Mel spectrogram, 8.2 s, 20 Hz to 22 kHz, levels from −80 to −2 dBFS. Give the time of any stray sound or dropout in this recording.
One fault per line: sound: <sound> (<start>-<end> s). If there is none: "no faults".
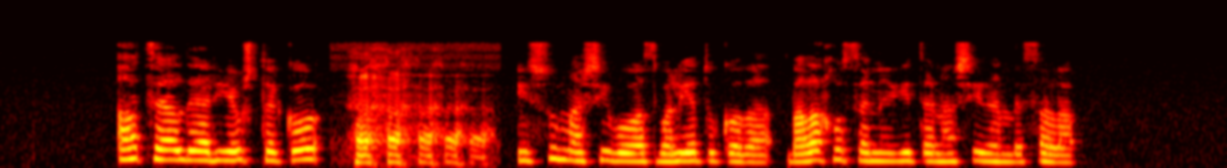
sound: laugh (2.3-3.3 s)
